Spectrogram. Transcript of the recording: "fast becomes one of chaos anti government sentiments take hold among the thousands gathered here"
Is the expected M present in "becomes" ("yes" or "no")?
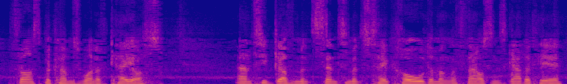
yes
